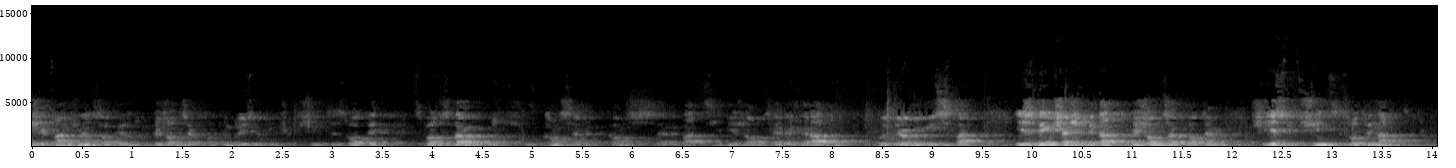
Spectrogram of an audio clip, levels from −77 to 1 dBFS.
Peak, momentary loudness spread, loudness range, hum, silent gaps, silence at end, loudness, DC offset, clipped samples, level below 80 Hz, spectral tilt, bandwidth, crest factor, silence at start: -10 dBFS; 16 LU; 10 LU; none; none; 0 s; -31 LUFS; under 0.1%; under 0.1%; -56 dBFS; -7 dB/octave; 9.6 kHz; 22 dB; 0 s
